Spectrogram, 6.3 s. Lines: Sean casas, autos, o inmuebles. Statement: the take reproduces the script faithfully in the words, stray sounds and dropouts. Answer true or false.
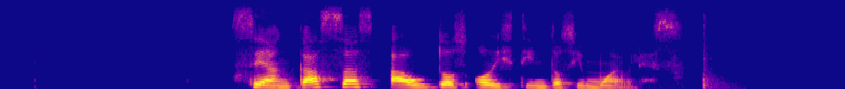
false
